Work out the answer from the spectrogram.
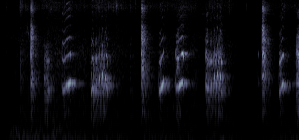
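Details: Pet cockatiel singing and playing indoors: short bright chirps and whistled notes in quick bursts of two or three, separated by brief pauses.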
